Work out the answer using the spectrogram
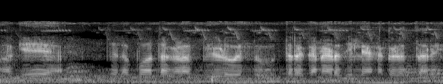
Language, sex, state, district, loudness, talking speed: Kannada, male, Karnataka, Belgaum, -18 LUFS, 120 wpm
